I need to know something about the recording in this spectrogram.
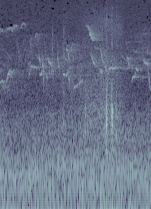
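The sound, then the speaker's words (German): Sharp woodpecker scolding alarm calls sound faintly in the morning, with several quick chirps overlapping other birdsong above a steady low outdoor rumble. “Da wird der Schimpf der Spechte.”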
